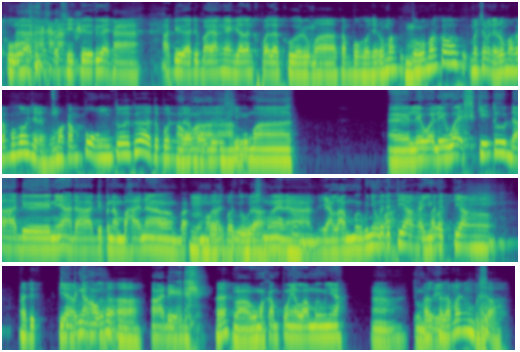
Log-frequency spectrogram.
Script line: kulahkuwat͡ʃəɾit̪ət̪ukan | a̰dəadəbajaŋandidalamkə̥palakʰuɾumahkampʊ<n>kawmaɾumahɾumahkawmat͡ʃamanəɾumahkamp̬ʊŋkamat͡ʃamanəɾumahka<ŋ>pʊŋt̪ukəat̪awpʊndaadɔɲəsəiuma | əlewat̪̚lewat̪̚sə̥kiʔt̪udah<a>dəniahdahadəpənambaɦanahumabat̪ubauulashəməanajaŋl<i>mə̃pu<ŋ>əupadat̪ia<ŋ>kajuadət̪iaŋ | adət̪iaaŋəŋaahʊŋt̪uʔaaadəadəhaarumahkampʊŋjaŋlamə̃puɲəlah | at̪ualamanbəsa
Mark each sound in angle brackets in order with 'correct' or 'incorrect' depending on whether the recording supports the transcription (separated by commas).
incorrect, incorrect, correct, incorrect, incorrect, correct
